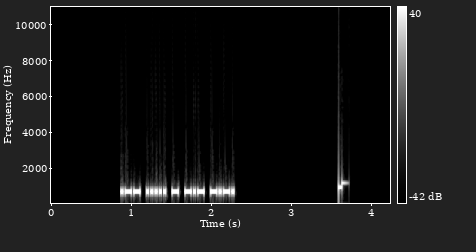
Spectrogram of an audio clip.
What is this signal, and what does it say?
Morse code, heard as a keyed tone, about 43 wpm, 700 Hz. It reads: W5TKC
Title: USA Call Signs - 5 Characters - 6x Character Spacing - 45wpm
